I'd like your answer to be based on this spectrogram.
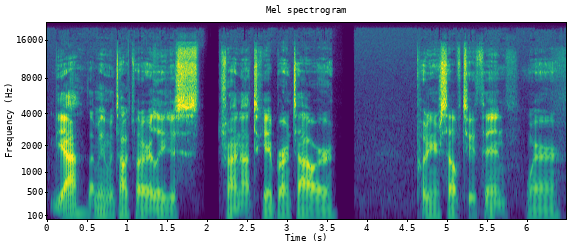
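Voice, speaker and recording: Low-voiced man, tired, dry close sound. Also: completely flat delivery, normal speed, a bit bright, smooth, no room sound. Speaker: podcast co-host. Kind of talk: casual podcast chat.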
